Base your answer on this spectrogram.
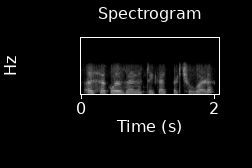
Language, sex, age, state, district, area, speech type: Kashmiri, male, 45-60, Jammu and Kashmir, Srinagar, urban, conversation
